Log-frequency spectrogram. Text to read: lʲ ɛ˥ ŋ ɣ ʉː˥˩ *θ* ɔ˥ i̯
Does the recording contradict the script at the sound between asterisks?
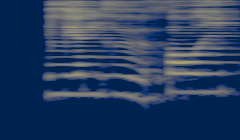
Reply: no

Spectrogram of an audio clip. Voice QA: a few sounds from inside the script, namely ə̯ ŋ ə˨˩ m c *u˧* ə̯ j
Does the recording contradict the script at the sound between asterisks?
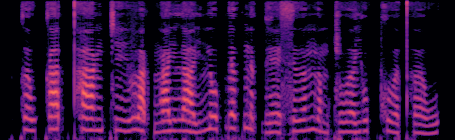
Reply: no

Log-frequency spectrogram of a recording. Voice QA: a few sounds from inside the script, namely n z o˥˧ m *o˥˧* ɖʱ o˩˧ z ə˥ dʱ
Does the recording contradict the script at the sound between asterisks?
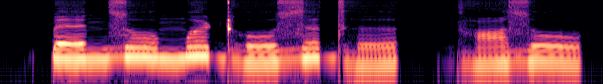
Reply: yes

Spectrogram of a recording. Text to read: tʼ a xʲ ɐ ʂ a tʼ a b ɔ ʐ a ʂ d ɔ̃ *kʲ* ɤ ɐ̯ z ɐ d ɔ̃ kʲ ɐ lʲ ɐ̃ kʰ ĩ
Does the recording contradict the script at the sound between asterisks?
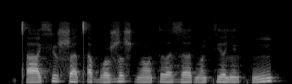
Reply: yes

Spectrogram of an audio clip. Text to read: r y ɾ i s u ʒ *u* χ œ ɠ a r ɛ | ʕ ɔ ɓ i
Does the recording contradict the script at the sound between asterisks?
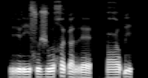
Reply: no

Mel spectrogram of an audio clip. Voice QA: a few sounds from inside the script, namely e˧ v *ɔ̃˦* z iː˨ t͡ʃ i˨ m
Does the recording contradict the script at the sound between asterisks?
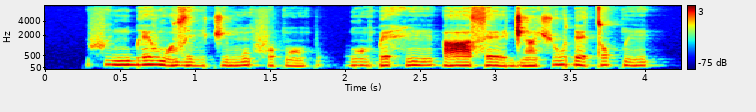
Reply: yes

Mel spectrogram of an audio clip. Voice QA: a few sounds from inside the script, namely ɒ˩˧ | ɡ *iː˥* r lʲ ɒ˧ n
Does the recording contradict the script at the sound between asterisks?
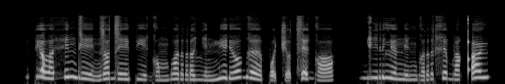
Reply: no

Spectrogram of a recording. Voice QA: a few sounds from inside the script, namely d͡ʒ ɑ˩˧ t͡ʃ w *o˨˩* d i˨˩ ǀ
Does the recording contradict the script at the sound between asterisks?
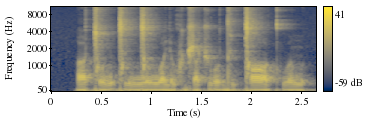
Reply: no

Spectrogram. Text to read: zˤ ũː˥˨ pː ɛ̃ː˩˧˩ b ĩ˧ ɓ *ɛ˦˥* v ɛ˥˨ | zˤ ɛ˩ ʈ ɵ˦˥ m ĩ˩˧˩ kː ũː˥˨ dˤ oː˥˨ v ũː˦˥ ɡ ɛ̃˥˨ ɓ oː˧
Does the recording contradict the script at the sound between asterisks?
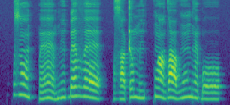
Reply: no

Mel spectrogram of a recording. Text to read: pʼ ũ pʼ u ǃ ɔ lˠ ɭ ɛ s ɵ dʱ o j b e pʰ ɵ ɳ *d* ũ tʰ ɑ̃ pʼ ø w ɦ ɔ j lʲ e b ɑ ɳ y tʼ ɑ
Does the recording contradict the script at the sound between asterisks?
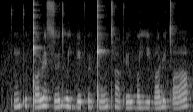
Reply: yes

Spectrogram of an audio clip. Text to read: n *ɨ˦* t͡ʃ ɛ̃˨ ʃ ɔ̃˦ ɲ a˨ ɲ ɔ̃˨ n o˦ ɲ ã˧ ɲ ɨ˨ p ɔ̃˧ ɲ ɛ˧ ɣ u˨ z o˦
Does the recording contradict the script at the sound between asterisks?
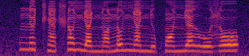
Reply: no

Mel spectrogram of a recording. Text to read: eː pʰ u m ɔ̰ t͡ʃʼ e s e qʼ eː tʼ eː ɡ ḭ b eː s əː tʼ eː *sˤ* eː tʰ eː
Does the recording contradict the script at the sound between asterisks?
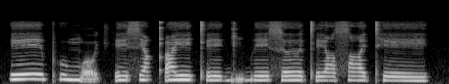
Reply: no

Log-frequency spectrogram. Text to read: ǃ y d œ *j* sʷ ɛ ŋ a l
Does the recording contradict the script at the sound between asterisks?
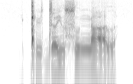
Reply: no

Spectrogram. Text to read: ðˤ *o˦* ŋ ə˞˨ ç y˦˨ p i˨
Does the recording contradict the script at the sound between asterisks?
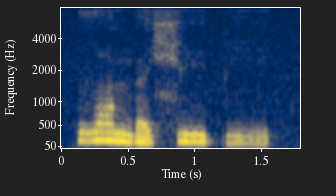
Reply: no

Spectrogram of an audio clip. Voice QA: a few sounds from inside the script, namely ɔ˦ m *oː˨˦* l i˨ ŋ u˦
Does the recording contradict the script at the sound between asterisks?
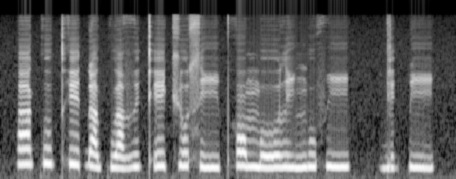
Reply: no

